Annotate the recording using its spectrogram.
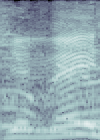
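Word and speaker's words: DeJanae: Janae Sy. The D is silent. We learned that some games ago.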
